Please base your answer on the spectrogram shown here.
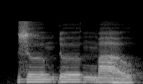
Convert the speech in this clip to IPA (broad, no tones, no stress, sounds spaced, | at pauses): z ɵː m ɗ ɵː ŋ͡m a o̯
